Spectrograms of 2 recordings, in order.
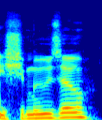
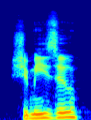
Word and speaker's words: Shimizu: should say his name takashi shimuzu shimizu uh he liked the concept of doing it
